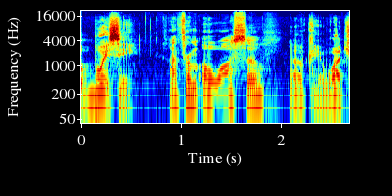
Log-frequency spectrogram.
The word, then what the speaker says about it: Boise: Do you how remember, do you like say you've been to Boise, and they're like, don't call it Boise. Yeah. They're like, call it Boise.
